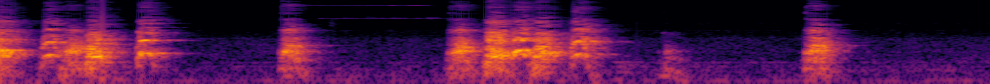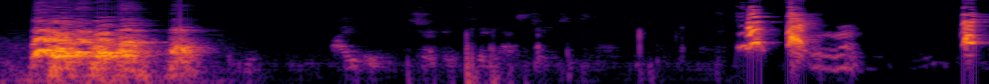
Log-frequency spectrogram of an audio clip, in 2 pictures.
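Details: Dachshund barking in quick clusters of sharp barks separated by pauses, with a few fainter, softer sounds during a quiet stretch before the last barks.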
